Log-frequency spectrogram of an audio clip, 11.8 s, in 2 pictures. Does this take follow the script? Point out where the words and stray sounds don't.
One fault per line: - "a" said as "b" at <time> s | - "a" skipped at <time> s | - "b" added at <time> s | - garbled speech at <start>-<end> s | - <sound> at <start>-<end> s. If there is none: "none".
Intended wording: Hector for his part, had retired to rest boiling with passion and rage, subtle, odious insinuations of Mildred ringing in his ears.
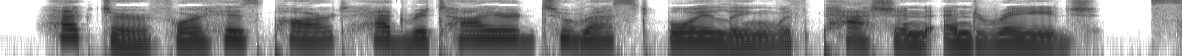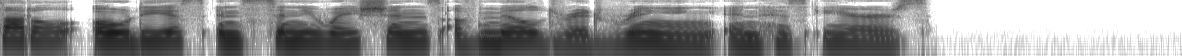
none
